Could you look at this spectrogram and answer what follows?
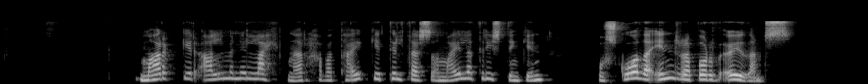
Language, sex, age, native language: Icelandic, female, 40-49, Icelandic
